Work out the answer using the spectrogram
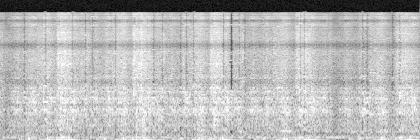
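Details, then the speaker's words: Engine cranked on the starter during a dry and wet compression test, spark plugs out: an uneven, lumpy beat as each cylinder comes up against compression, normal cranking without firing. "see the action that we're performing there and notice how lumpy it sounds because we're coming up against compression"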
